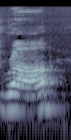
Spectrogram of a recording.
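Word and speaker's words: רב: character the a and it actually spells Rob pronounced Rob which is short for rabbi and what would the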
